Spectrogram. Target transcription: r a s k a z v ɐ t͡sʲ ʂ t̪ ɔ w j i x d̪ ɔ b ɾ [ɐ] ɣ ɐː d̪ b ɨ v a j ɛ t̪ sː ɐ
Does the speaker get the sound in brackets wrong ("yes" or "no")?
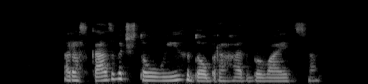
no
